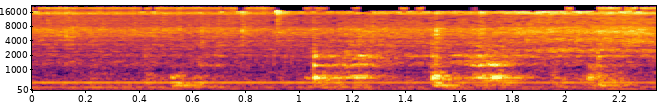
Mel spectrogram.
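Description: Green chilli and garlic paste frying in hot oil while being stirred, with a steady faint sizzle and a few louder scraping stirs, no talking.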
